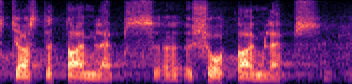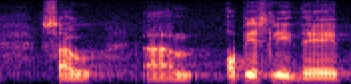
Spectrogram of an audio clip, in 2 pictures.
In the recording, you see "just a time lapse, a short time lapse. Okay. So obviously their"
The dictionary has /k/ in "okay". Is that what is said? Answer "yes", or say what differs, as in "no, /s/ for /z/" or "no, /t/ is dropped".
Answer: no, /k/ is dropped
